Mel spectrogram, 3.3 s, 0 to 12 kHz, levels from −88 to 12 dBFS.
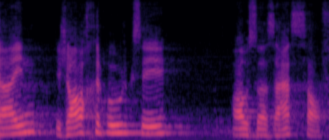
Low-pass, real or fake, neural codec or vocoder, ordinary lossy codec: none; real; none; none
